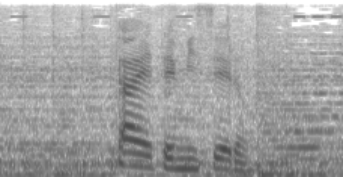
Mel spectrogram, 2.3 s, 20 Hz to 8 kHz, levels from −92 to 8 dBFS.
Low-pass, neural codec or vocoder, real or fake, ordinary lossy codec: 7.2 kHz; none; real; none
